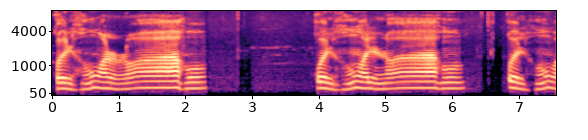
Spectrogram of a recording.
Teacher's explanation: اللہ کے لام کو موٹا کریں گے کیونکہ واو کے اوپر زبر ہے۔ اللہ کے لام سے پہلے زبر یہاں پیش آ جائے تو اس لام کو موٹا کرتے ہیں، باریک نہیں پڑھتے اللہ کے لام کو۔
